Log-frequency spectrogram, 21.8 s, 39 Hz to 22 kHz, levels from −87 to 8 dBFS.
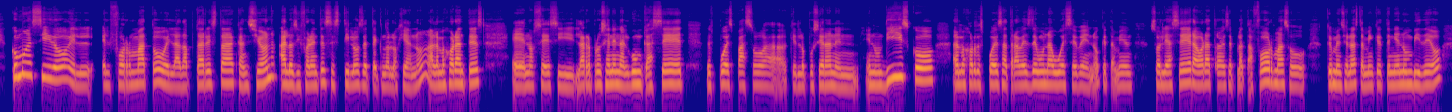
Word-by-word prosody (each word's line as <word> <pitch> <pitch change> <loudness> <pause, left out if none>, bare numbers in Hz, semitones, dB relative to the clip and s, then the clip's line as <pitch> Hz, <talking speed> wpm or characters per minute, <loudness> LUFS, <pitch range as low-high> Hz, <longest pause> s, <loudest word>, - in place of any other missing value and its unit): ¿cómo 295 +4 +5
ha 320 -1 +2
sido 260 -5 +2
el 175 -5 -3
el 180 0 -5
formato 195 +3 +1
o 195 - +3
el 175 -2 -1
adaptar 170 +3 0
esta 200 +1 +1
canción 195 +9 0
a 195 - +7
los 190 -1 +2
diferentes 180 +4 -2
estilos 185 +1 -4
de 180 -1 0
tecnología?, 165 -1 -4
¿no? 175 +5 -3
A 180 - +3
lo 180 - +2
mejor 195 +2 +3
antes, 200 +2 +3 0.4
eh, 170 0 +2
no 175 0 -3
sé, 175 0 -1
si 165 -2 -5
la 180 - +1
reproducían 190 +1 0
en 195 -1 +3
algún 190 +3 +2
casete, 195 +3 +1 0.3
después 185 +2 -1
pasó 180 0 -2
a 175 -1 -6
que 175 - -9
lo 175 0 -4
pusieran 180 0 0
en 155 -2 -5
en 180 +1 -2
un 180 -1 -3
disco, 245 -4 +5 0.3
a - - +1
lo - - -1
mejor 195 +1 0
después 190 0 0
a 185 - +1
través 180 0 -1
de 195 - +2
una 190 -1 +1
USB, 175 -3 -2
¿no? - - -7
Que 185 - -6
también 175 0 -5 0.2
solía 185 0 0
ser, 200 +3 +1
ahora 190 0 +4
a - - -3
través 180 -1 -3
de 185 - -3
plataformas 195 0 0
o 165 -2 -3 0.3
que 195 - +1
mencionas 185 0 0
también 180 -1 -3
que 185 0 -4
tenían 185 +1 -1
un 190 0 0
video, 185 +6 0
185 Hz, 185 wpm, -23 LUFS, 175-195 Hz, 0.4 s, a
